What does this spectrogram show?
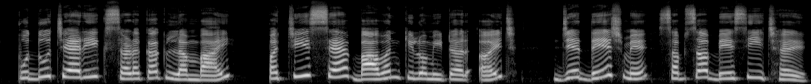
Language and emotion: Maithili, neutral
